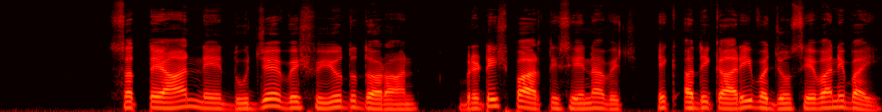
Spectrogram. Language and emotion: Punjabi, neutral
